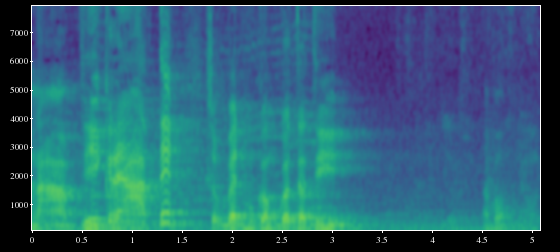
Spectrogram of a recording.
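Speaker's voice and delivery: usual speaking voice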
